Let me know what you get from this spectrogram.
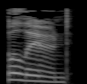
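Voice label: "ballooned", British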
